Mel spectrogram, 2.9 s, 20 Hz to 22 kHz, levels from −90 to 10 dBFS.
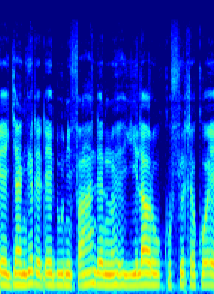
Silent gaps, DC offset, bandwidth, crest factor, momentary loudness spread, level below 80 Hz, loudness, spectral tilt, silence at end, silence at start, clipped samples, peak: none; under 0.1%; 11 kHz; 12 dB; 8 LU; -66 dBFS; -24 LUFS; -7.5 dB/octave; 0 s; 0 s; under 0.1%; -10 dBFS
